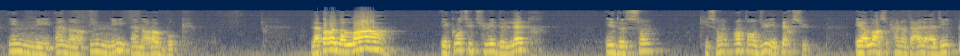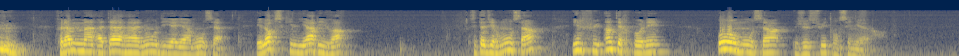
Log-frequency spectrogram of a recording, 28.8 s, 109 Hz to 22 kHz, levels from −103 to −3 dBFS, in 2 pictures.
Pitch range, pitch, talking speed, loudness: 120-175 Hz, 150 Hz, 90 wpm, -14 LUFS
